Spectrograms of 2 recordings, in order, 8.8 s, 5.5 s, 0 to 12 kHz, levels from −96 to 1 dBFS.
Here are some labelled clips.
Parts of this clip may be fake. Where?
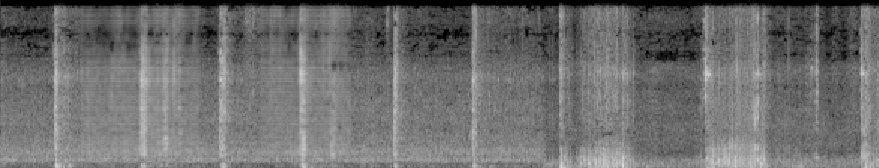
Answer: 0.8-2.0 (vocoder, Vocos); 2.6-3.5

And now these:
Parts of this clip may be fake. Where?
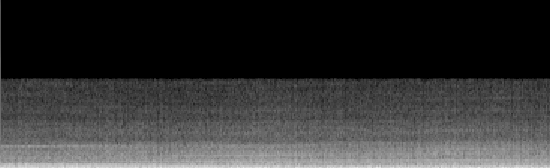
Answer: 0.0-0.7 (autoencoder, DAC-VAE)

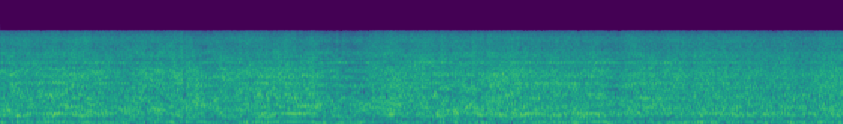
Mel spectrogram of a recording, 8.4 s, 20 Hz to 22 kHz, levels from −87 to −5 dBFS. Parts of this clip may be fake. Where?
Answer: 0.0-5.1 (codec, SNAC); 5.9-6.8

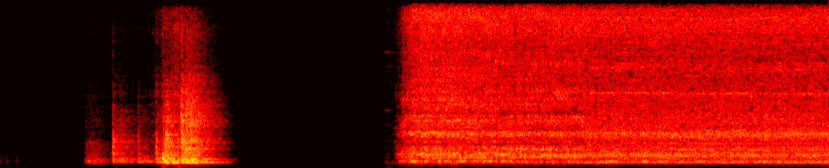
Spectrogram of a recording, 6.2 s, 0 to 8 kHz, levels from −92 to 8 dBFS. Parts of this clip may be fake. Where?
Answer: 2.9-4.4 (vocoder, HiFi-GAN)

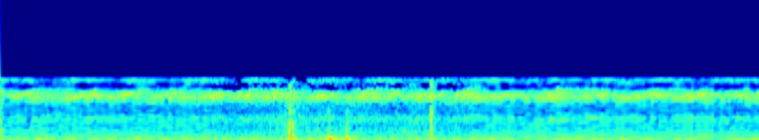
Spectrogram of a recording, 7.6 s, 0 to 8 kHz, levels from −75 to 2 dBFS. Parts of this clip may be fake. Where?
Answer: 0.0-2.1 (vocoder, BigVGAN v2); 4.7-7.6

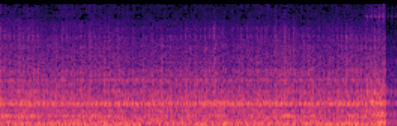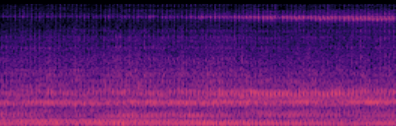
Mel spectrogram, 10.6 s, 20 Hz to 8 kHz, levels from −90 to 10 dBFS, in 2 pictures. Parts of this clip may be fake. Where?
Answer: none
